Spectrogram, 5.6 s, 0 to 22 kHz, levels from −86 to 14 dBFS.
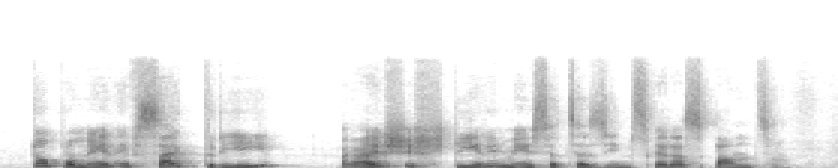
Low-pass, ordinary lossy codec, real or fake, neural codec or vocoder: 14.4 kHz; none; fake; codec, 32 kHz, 1.9 kbps, SNAC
